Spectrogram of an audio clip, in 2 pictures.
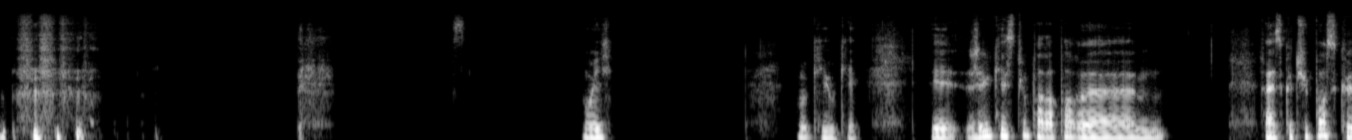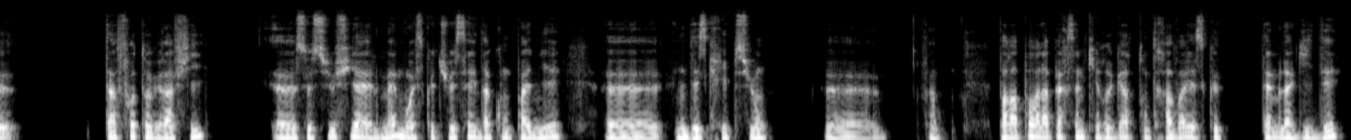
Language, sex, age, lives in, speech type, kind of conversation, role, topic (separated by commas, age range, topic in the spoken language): French, male, 25-29, France, conversation, podcast, host, Comment trouves-tu ta voix artistique ?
